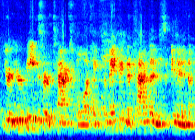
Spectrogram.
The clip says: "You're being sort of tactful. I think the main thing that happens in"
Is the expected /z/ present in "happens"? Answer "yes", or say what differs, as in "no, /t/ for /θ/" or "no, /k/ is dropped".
yes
